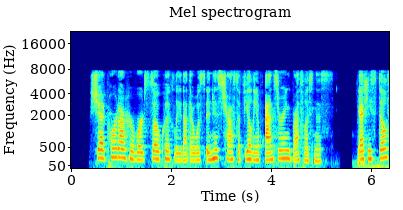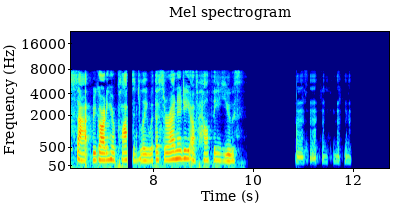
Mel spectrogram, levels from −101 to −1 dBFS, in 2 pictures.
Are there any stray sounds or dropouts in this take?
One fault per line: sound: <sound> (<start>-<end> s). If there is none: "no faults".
sound: dropout (7.5-7.6 s)
sound: laugh (10.8-12.0 s)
